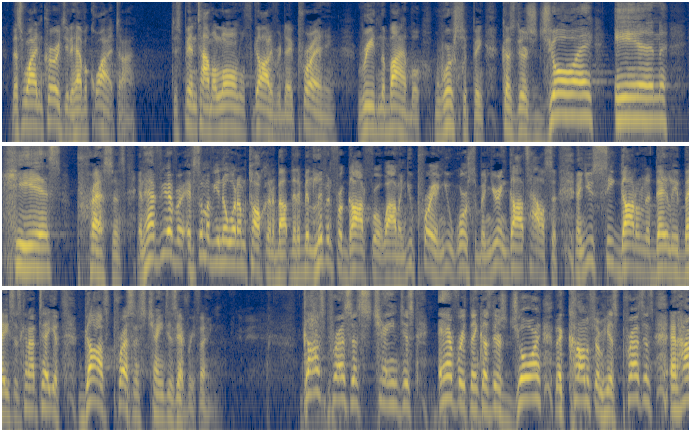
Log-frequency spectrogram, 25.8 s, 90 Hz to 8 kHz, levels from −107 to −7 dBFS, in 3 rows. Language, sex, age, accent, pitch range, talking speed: English, male, 40-59, American, 175-250 Hz, 215 wpm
